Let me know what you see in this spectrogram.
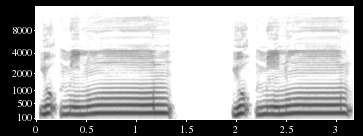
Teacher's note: إخراج الواو من الخيشوم، يعني كأنه يقرأ القرآن من الأنف فيقول يؤمنون يؤمنون، وهذا خطأ.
